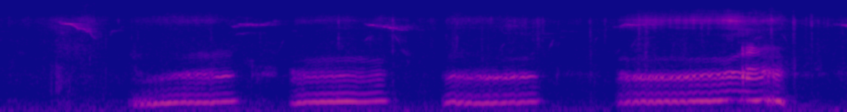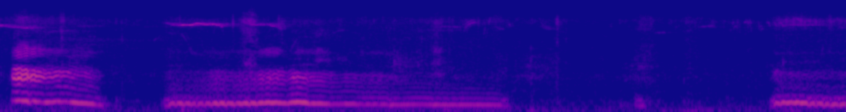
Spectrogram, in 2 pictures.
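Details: Maremma Sheepdog puppy, six weeks old, producing a run of close, drawn-out growly whines and grumbling cries, each lasting about half a second to over a second, some wavering, with short pauses between; quiet room otherwise.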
